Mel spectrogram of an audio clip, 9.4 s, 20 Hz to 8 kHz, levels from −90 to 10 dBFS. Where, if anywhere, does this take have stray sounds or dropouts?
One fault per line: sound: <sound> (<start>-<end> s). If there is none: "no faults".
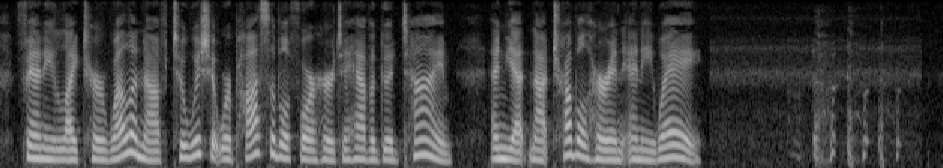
sound: cough (7.9-9.0 s)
